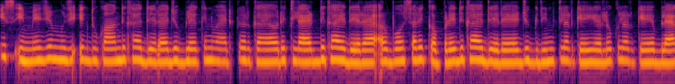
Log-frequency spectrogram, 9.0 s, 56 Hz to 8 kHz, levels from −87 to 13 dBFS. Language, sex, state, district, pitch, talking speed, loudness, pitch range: Hindi, female, Chhattisgarh, Jashpur, 225 Hz, 275 wpm, -13 LUFS, 215-235 Hz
